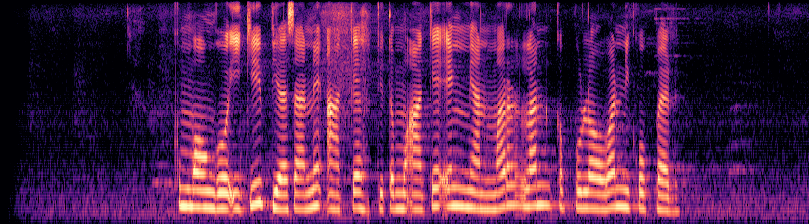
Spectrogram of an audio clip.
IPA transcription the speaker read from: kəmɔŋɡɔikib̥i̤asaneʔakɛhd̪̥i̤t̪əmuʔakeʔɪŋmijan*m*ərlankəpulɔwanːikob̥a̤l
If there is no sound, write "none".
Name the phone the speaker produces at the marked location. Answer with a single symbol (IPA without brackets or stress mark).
m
